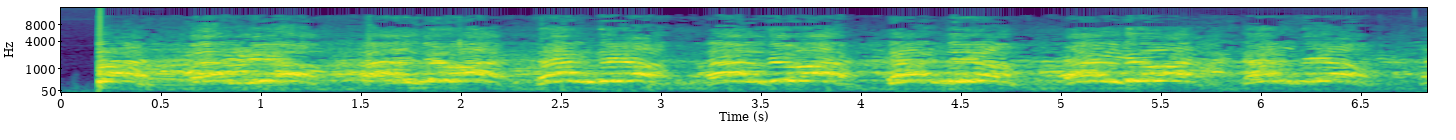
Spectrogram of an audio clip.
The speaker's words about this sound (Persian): تصاویر منتشره در شبکه‌های اجتماعی حاکی است که امروز تجمعاتی در شهرهای تبریز و تهران در حمایت از جمهوری آذربایجان برگزار شده است. در ویدیوهای منتشر شده شعارهایی در حمایت از بازپسگیری منطقه قره‌باغ سر داده می شود.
